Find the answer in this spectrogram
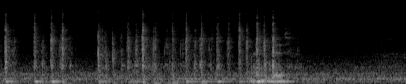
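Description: Typing on a computer keyboard: a quick, uneven run of keystrokes that stops a little under three seconds in.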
